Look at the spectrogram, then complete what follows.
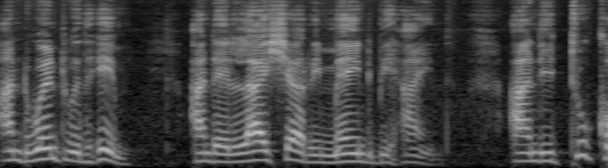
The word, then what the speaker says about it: Elisha: i pronounce it well yes elisha not elijah the first one was elijah now we are talk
